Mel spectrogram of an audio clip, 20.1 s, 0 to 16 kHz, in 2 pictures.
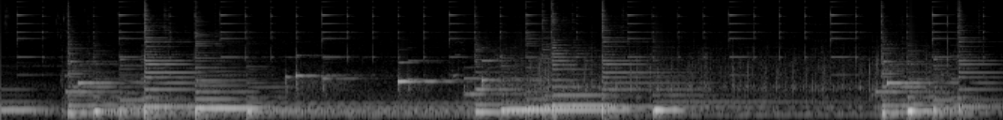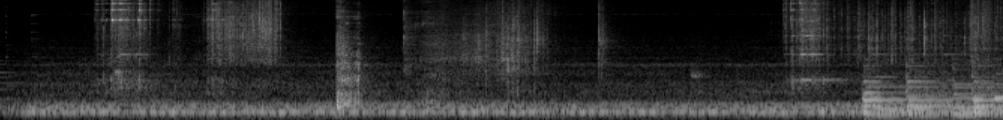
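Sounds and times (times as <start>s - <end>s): steady low hum: 10.2s - 20.0s
kitchen items rattling and clinking: 11.0s - 15.6s, 17.9s - 20.0s.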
